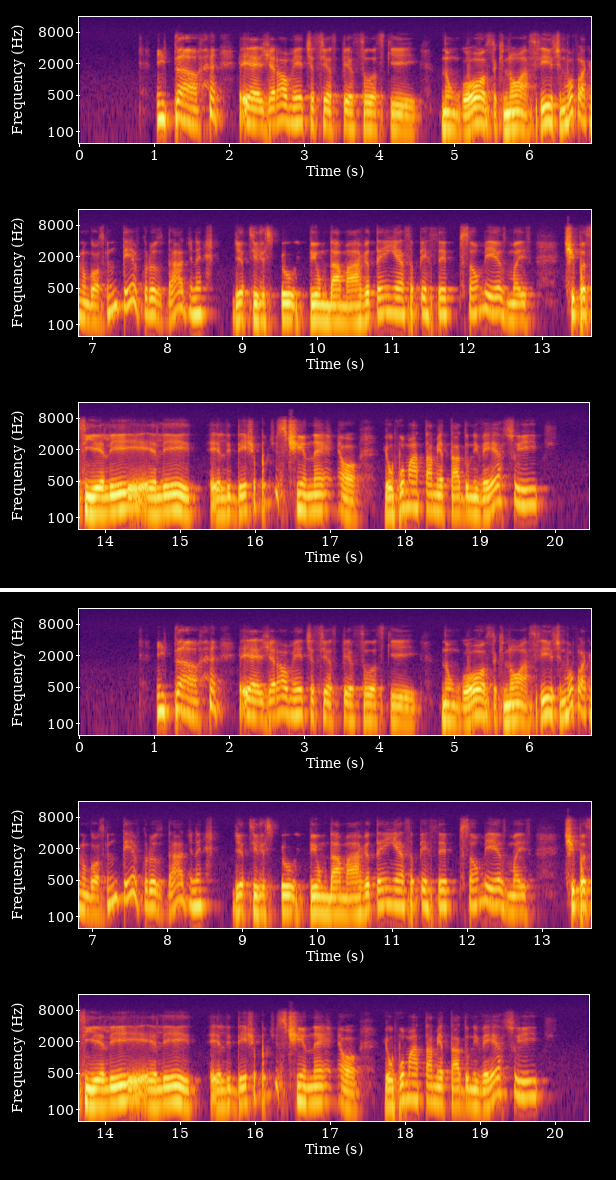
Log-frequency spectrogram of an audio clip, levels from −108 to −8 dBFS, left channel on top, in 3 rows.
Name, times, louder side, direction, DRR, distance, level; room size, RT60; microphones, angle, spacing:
voice 1, 1.0-4.5 4.8-8.6 8.9-19.8, left 1 dB, 10° left, 14 dB, 0.4 m, -19 dB
11.5 x 8.0 x 3.2 m, 0.30 s
head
